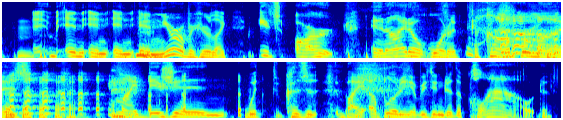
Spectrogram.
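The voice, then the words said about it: Imitates another person's voice. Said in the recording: “that's a pretty good impersonation of me... It was like hearing a recording of Justin”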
